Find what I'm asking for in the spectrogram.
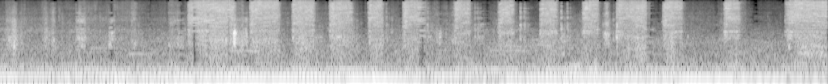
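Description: Aerosol spray paint hissing in bursts onto a rusty metal surface outdoors, broad steady spraying with short pauses and rattly clicks, close and fairly loud, over a low steady hum, no talking.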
